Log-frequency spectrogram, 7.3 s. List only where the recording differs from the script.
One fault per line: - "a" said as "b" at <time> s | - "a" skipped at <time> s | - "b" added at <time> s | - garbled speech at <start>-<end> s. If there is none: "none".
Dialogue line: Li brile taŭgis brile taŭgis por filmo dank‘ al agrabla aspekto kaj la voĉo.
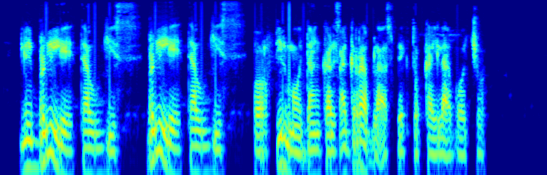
none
